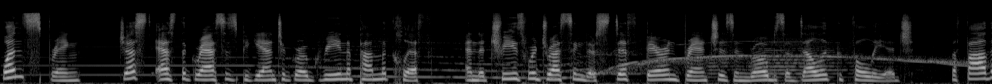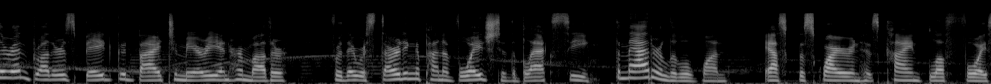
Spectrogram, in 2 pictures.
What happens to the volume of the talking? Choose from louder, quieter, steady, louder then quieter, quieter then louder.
steady.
